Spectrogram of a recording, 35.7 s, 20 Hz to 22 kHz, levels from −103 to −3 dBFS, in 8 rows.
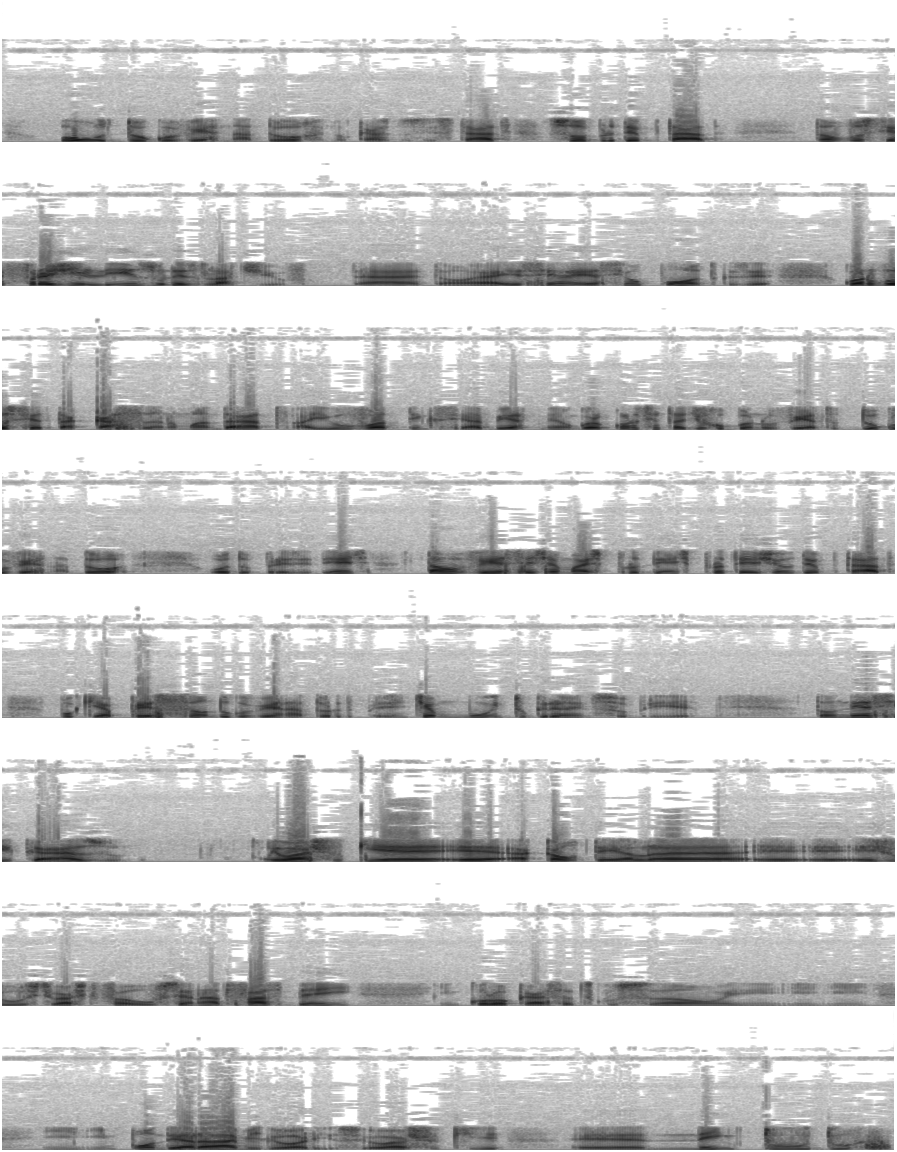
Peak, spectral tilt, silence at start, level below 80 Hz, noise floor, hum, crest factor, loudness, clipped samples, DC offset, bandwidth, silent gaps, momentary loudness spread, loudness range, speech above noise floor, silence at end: -4 dBFS; -4 dB/octave; 0.3 s; -60 dBFS; -53 dBFS; none; 18 dB; -22 LUFS; under 0.1%; under 0.1%; 15.5 kHz; none; 14 LU; 6 LU; 31 dB; 0 s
